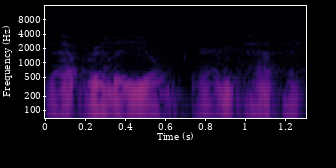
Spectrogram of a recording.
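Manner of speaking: soft, secretive half-whisper. With an arm around a granddaughter after reassuring her grandfather, half-whispering. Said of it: "And I kind of whisper".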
